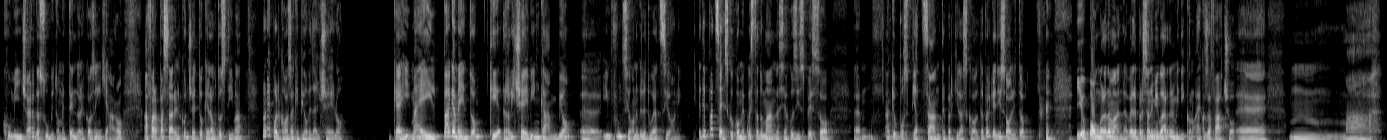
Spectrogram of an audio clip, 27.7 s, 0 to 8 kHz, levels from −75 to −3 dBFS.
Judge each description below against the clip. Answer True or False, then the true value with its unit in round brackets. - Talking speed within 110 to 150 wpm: False (160 wpm)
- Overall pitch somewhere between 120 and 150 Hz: False (110 Hz)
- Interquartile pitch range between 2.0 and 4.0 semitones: False (4.8 semitones)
